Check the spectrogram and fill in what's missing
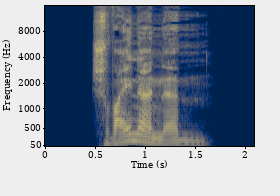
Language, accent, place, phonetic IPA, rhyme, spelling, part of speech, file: German, Germany, Berlin, [ˈʃvaɪ̯nɐnəm], -aɪ̯nɐnəm, schweinernem, adjective, De-schweinernem.ogg
- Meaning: strong dative masculine/neuter singular of schweinern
